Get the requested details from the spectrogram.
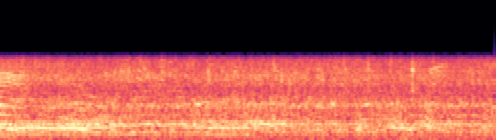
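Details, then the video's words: Uruçu bees droning in a steady, dense hum, with several wavering buzz tones gliding up and down throughout and no clear pauses. "Abelhas Uruçu"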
